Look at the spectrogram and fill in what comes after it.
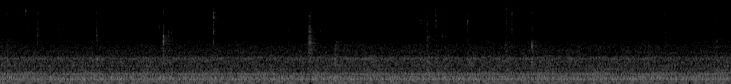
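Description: Close-up chewing and wet mouth sounds of someone eating French fries, with small sharp clicks and smacks. A steady low electrical hum runs underneath.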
